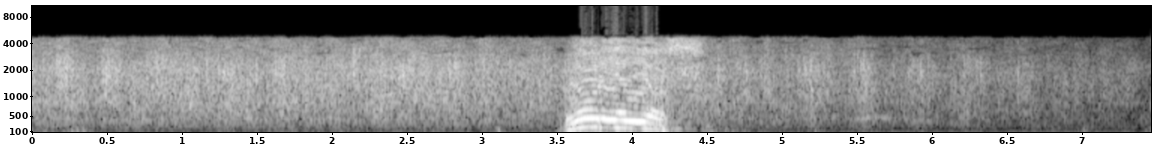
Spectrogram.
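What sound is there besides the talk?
audience applause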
